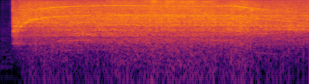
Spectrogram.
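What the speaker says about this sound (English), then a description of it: "a flap wheel. It's basically sandpaper on a grinder wheel, basically." An angle grinder fitted with a flap wheel cleans up cut metal during a Club Car golf cart engine swap, starting abruptly into a loud continuous high whine and gritty hiss, close and steady throughout.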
